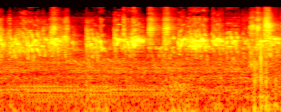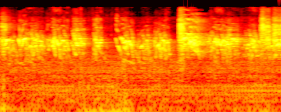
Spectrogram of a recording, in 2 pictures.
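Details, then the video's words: Dense, continuous lovebird chatter of sharp, high squeaks and chirps filling seven seconds, loud and unbroken, with a constant low hum in the background. "Lovebirds Sounds Birds Singing Birds Sounds"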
